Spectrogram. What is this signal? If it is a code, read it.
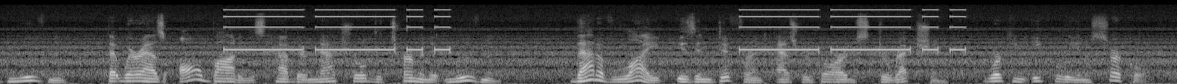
Beep code, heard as beeps from a small speaker, played twice, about 1950 Hz, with speech in English. 2 long, 2 short.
